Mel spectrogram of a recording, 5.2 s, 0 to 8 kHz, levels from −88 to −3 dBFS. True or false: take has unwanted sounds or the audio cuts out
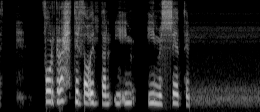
false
